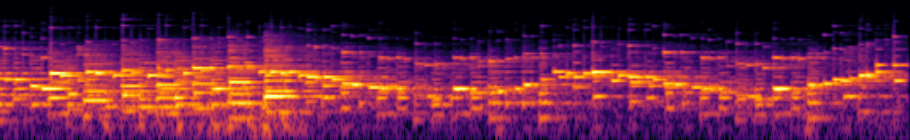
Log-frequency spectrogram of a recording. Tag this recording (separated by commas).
playing vibraphone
